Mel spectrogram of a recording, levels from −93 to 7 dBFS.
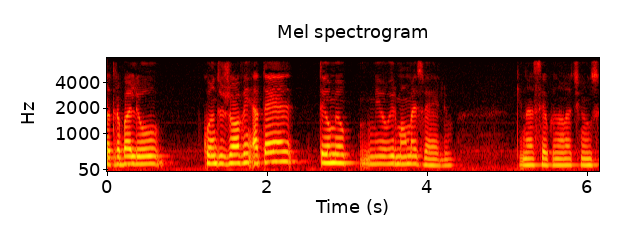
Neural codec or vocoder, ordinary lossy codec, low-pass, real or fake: none; none; 7.2 kHz; real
